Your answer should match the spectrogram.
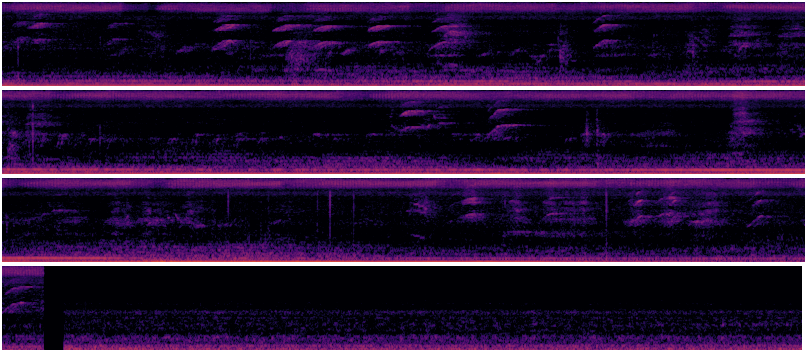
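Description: Outdoor ambience of small birds chirping in short, repeated calls over a steady low hum, which swells about halfway through and then fades. The sound cuts off abruptly about three quarters of the way in, leaving only a fainter steady hum.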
